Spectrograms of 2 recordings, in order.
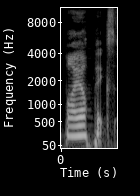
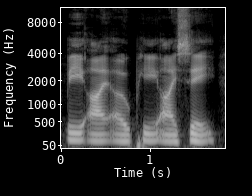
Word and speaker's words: biopic: pronunciation of the word b i o p i c now in my mind it's pronounced biopic because it's a biographical picture but I know a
